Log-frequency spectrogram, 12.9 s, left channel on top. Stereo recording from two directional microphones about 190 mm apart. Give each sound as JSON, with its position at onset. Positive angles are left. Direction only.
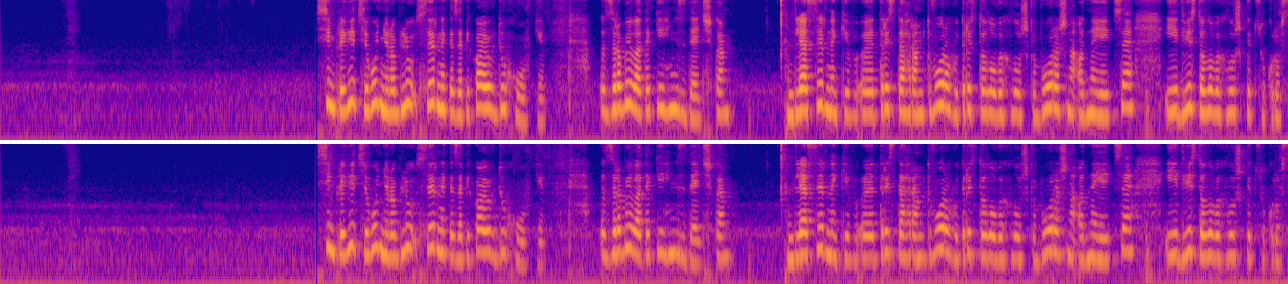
{"t": 3.2, "sound": "speech", "side_deg": 30}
